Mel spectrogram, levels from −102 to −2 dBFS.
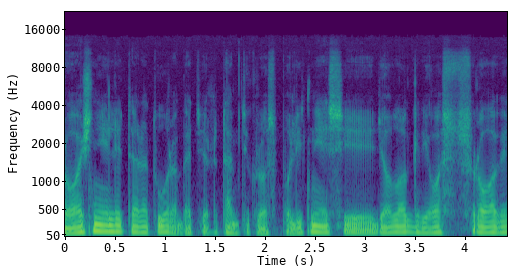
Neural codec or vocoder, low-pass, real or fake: none; 14.4 kHz; real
